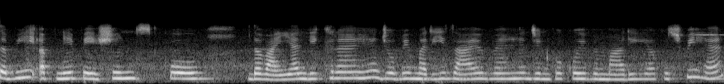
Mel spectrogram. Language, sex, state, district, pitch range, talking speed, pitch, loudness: Hindi, female, Bihar, Lakhisarai, 255-280 Hz, 175 wpm, 265 Hz, -16 LUFS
